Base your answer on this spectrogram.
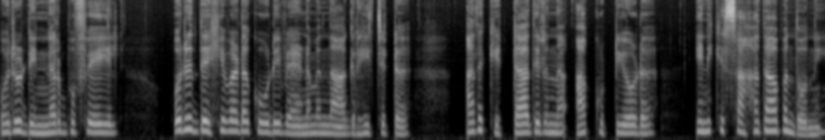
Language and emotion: Malayalam, sad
